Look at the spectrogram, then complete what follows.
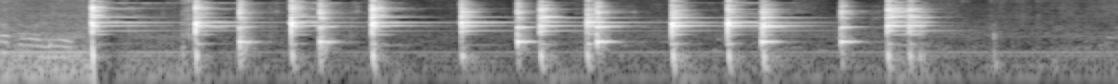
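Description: A piece of metal struck rapidly about fifteen times in four seconds at an uneven pace, each blow leaving the same bell-like ring. The strikes stop about a second before the end.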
